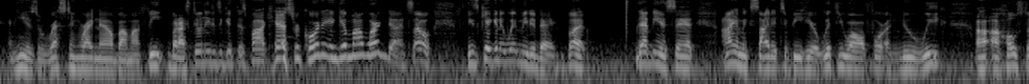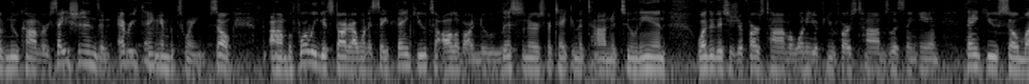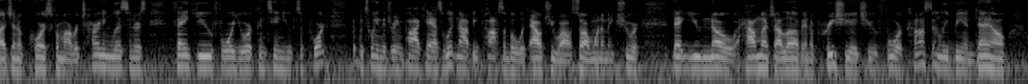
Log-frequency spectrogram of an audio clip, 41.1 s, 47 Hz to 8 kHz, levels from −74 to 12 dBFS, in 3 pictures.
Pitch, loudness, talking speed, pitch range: 120 Hz, -31 LUFS, 210 wpm, 115-140 Hz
